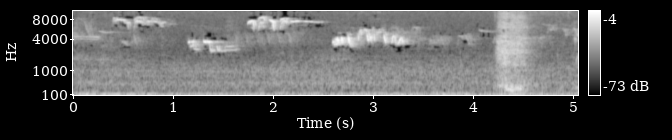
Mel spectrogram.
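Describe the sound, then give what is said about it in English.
A tiny bird with its tail sticking straight up sings bright, high trilling phrases in several short bursts in the morning, over a steady low outdoor rumble, with a brief rushing noise near the end. “Tiny wee thing. I think if you took the feathers off it, I don't think there'd be much inside. But what a song.”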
